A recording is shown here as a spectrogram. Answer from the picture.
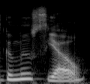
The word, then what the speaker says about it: Gumucio: Jo, det är Greg Gumucio, som tydligen uttalas Gumucio, men det är svårt för min hjärna att ta in den informationen.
